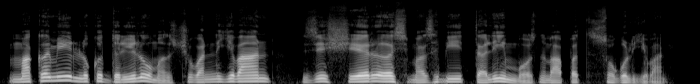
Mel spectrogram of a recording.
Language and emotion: Kashmiri, neutral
